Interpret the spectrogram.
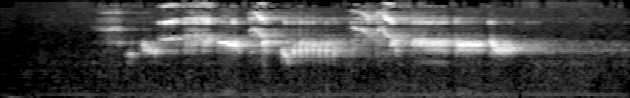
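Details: White-throated robin (Irania gutturalis) song: a rapid, scratchy phrase of jumbled chirps and buzzy notes at very high pitch, lasting about two seconds, with no other sounds.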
